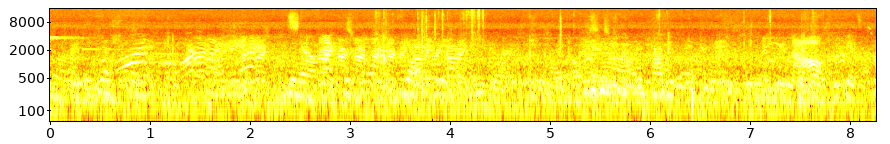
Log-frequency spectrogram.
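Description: Young players shout to each other across an open field in the distance.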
